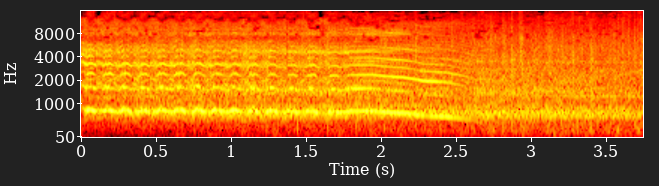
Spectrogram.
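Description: An arena crowd at a Counter-Strike grand final, the PGL Major in Antwerp, cheers loudly. One long whistle-like whoop rises above the roar, then slides down and fades.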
